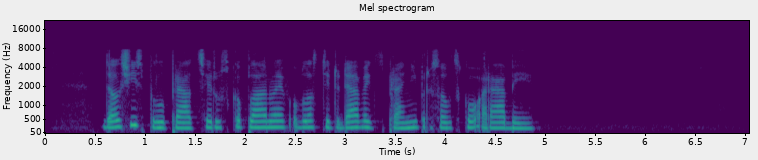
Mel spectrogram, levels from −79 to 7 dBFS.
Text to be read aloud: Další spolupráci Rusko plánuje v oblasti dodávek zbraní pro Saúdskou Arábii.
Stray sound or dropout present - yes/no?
no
